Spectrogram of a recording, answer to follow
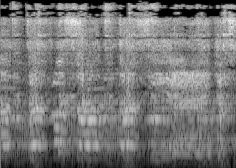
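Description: A children's song about the Spanish personal pronouns: a cartoon voice singing the line listing "yo, tú, él, nosotros, vosotros y ellos" over an upbeat backing track.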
